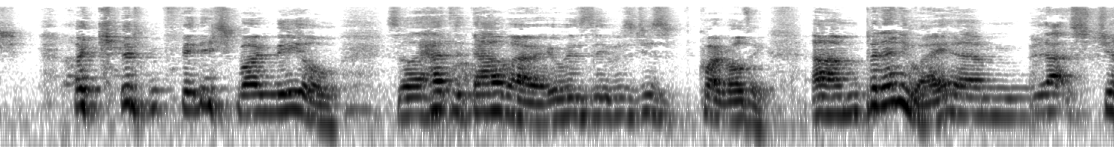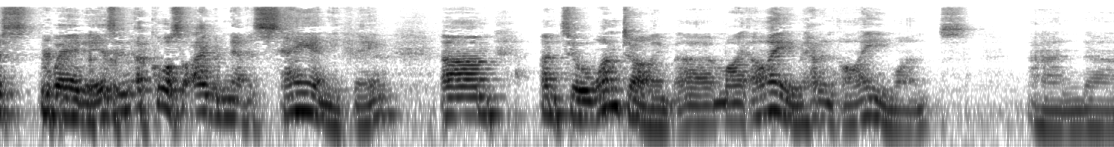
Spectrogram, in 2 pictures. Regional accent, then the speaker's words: England, United Kingdom; now in Zhuhai, China; I grew up in England

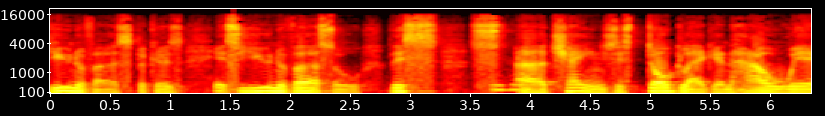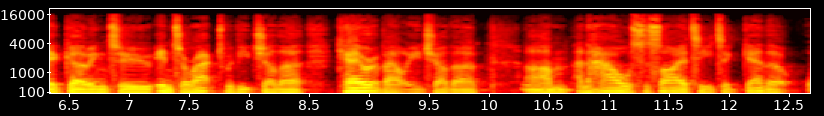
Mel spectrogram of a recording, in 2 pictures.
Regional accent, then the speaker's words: Plymouth, South West England, United Kingdom; I grew up on the Ho.

